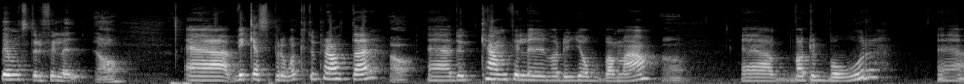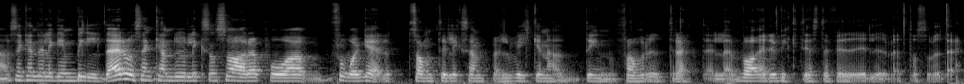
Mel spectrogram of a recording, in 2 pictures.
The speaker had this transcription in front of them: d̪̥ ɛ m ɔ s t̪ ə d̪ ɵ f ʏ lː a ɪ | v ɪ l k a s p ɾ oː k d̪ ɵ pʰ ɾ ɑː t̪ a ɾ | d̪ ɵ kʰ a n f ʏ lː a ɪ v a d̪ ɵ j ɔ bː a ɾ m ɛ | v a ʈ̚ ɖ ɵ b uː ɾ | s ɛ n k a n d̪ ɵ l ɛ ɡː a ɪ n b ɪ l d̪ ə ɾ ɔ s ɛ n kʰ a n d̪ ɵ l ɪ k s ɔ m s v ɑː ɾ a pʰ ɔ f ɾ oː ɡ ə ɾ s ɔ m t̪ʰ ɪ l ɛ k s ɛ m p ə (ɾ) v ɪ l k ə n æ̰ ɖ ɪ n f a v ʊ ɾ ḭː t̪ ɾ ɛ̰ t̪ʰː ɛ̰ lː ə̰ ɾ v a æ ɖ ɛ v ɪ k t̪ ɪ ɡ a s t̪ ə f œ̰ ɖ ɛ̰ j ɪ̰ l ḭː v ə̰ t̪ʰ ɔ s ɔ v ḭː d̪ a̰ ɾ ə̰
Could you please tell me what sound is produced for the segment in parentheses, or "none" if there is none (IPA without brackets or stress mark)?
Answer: l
